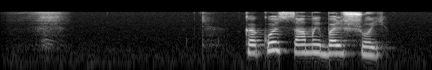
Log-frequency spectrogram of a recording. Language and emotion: Russian, neutral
